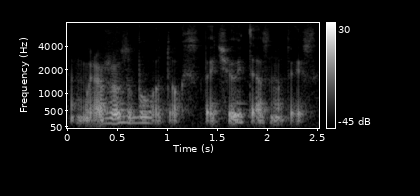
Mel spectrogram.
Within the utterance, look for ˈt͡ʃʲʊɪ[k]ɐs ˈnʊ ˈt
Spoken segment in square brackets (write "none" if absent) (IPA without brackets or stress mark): t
